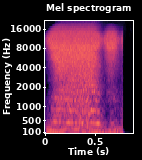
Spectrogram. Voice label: "Feel The Vibe" robot; Yamaha DJX-2B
